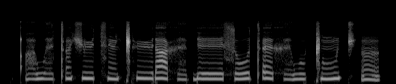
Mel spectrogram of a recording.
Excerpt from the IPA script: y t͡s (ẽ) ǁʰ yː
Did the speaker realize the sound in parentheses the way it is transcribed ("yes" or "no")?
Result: yes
